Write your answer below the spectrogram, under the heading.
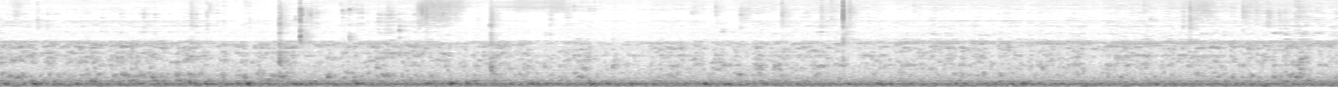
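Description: Steady low drone inside a jet airliner's cabin during descent, the engine and airflow noise heard at a window seat, with a few faint clicks.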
